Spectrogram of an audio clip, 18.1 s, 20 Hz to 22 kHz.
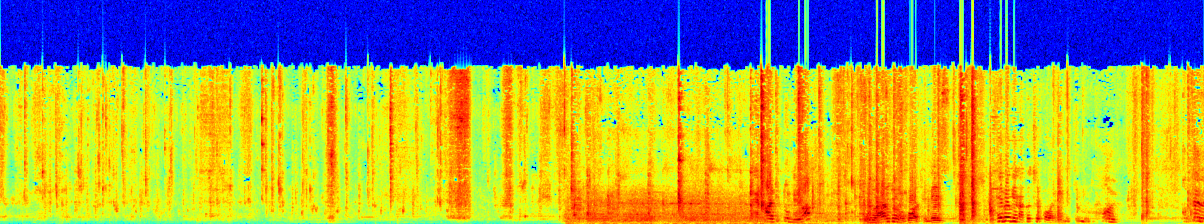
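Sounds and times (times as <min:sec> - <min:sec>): wet chewing: 0:00.0 - 0:08.5.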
